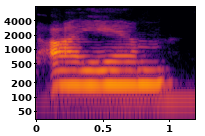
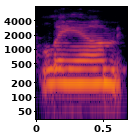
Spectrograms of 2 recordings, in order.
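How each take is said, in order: First: The name begins with a vowel, no L. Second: The name begins with an L sound. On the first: The speaker calls it right. "It's I am" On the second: The speaker calls it wrong. "did I pronounce that wrong?"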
